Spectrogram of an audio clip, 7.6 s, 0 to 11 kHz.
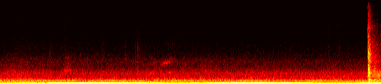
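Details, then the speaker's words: Abandoned 1969 Mach 1 Mustang, originally a 351, now a 302 with a cam and a probable rod knock, sat almost 10 years: fresh NGK plugs, carb swapped, has fuel, chilly morning; steady fast cranking never catches; possible crossed plug wiring or firing order. "It's got fuel. It wants to run, but it's not running."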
